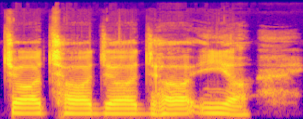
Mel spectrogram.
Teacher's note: ये सभी जो वर्ण है किससे उच्चारित होते हैं, तालु से उच्चारित होते हैं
